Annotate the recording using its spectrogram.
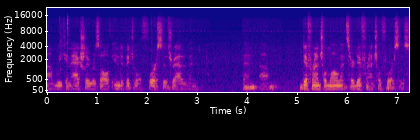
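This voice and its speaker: A man's ordinary speaking voice, fairly low in pitch, at a moderate pace, with ordinary pitch variation and big swings in loudness. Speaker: professor. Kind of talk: lecture.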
